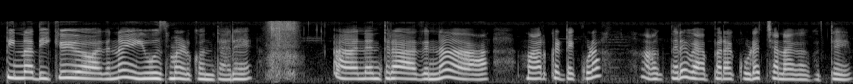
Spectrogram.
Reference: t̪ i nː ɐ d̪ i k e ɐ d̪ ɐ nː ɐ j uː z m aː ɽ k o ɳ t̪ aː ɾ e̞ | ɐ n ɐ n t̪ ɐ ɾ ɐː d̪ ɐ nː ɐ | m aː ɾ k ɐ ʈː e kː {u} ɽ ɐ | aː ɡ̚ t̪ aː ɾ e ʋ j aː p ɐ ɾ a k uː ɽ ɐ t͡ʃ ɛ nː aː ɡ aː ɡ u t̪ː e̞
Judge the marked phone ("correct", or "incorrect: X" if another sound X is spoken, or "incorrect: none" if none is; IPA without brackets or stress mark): incorrect: uː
